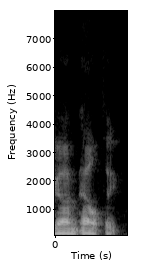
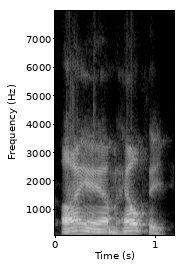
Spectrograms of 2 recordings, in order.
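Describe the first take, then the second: First: It is said lightly, with little energy. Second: It is said firmly, with strong energy.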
